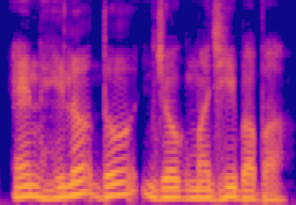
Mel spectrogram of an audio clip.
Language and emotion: Santali, neutral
